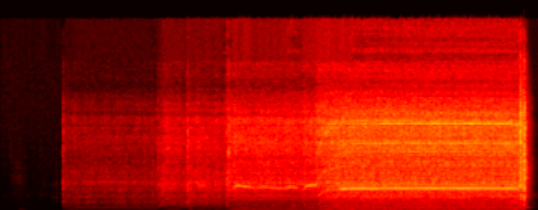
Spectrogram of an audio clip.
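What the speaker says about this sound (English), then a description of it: "you want to drill at the apex of this cut here" Power drill boring into a tube for a DIY rocket-launching tripwire, its close motor whine stepping up in pitch and loudness as the bit bites, then stopping abruptly.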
